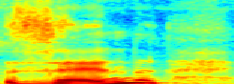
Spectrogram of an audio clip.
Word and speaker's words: zen: Et Chan est la prononciation chinoise du caractère qui en japonais se prononce zen. Et en coréen, puisque c'est aussi une école qui s'est installée en Corée se prononce sonne.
